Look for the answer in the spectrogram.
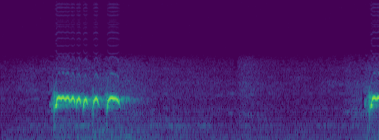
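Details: One brief rippling coo phrase of four or five quick hooked notes from a zebra dove, followed by quiet and the start of a second phrase at the end.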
